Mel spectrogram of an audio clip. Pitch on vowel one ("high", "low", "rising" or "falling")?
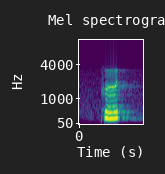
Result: rising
